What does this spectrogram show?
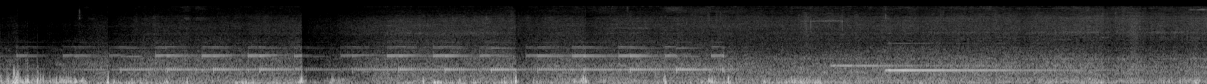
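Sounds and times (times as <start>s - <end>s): electric train pulling in: 0.0s - 12.0s
train clunks: 0.0s - 12.0s
pulsing electronic warning tone: 8.3s - 11.2s.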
